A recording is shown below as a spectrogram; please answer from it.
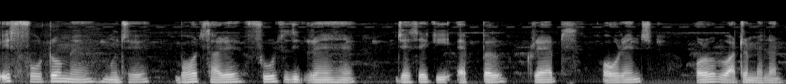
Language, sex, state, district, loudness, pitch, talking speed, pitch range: Hindi, male, Arunachal Pradesh, Papum Pare, -17 LUFS, 110 Hz, 130 wpm, 105-125 Hz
